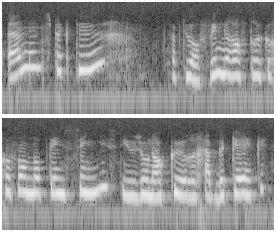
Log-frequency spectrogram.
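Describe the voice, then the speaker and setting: An actress plays a self-assured society woman in an old radio drama. Her voice is on the high side, arch and drily mocking. The sound is thin and phone-like. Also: a little fast, lightly acted. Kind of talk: Dutch radio play acting. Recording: tinny old radio recording.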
